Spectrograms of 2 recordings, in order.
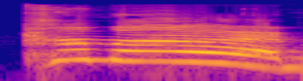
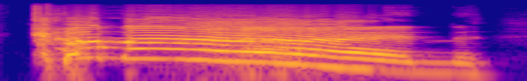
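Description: First: High, loud falling shout; exasperated shout. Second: High, loud shouted protest; exasperated shout. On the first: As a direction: bellow it a second time, fed up. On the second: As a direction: yell it in disbelief, arms wide. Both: Acted. Tom protesting to Janeway.

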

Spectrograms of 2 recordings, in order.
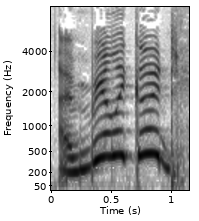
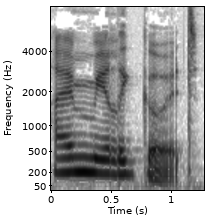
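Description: First: Much higher, playful lilt; high sing-song. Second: Said in the usual way. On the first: Shown as a demonstration.

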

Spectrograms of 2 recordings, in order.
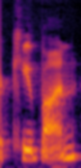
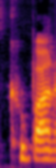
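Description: First: "coupon" said KYOO-pon; y glide after the k in "coupon": KYOO-pon; KYOO-pon pronunciation. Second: "coupon" said KOO-pon; no y glide in "coupon": KOO-pon; KOO-pon pronunciation. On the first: Offering listeners the second poll choice, "coupon" as KYOO-pon. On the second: Offering listeners the first poll choice, "coupon" as KOO-pon. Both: Shown as a demonstration. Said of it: "if it's coupon or coupon".

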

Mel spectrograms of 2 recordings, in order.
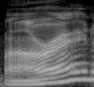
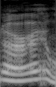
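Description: First: Said in the usual way. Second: "all right" jumps up high with a bright rise; high upbeat repeat. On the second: Real, not acted. Host wraps up, moves on.

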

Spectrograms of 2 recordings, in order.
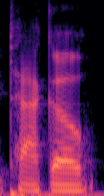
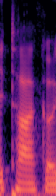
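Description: First: "taco" with a flattened a, as in "cat"; mispronounced Spanish. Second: "taco" with an open ah, "tah-ko"; correct Spanish pronunciation. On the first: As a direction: say "taco" as TACK-oh. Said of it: "it's kinda stupid sounding". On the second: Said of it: "You're supposed to say taco". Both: Shown as a demonstration.

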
